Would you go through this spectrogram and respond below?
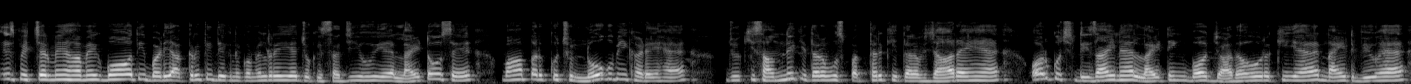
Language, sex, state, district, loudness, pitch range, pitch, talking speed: Hindi, male, Bihar, Purnia, -18 LUFS, 180-215 Hz, 195 Hz, 235 wpm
